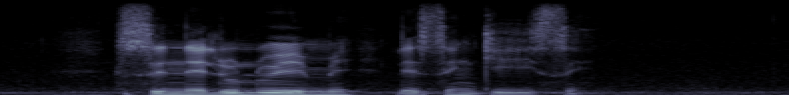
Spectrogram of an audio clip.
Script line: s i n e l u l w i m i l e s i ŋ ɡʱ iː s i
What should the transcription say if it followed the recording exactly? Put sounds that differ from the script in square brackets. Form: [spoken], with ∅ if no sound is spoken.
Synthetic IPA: s i n e l u l w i m i l e s i ŋ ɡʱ iː s i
